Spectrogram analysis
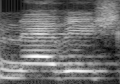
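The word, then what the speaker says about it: knavish: Rhyme एक जैसा मिला के बोल रहे है ना नेविश लैविश है ना तो जो नेविश होता है वही लेविश होता है। इसमें के साइलेंट है इसको इतना पढ़ना है नेविश।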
